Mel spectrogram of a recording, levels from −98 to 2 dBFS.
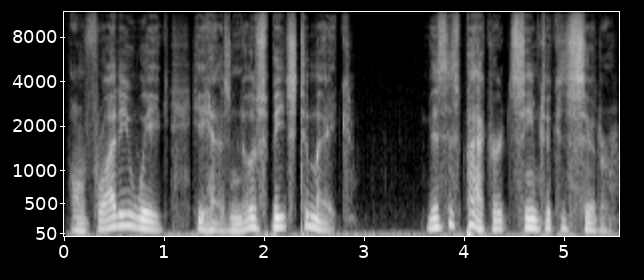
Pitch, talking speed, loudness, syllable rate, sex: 120 Hz, 150 wpm, -17 LUFS, 4.3 syllables/s, male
